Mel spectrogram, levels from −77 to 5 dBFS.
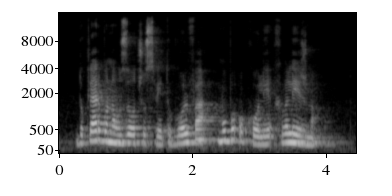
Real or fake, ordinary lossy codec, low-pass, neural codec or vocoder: real; AAC, 64 kbps; 14.4 kHz; none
